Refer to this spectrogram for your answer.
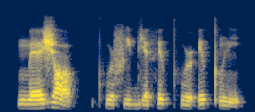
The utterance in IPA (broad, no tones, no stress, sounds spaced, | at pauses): m ɛ ʒ ɒ | kʷʰ ə˞ f i bʲ ɛ θ e kʷʰ ə˞ ʔ e kʷʼ ĩ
